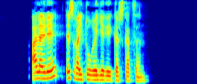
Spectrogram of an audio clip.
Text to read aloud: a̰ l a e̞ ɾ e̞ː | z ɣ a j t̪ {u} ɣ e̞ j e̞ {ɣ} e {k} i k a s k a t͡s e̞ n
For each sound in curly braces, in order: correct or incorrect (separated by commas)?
correct, correct, incorrect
